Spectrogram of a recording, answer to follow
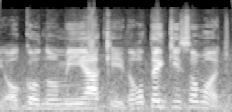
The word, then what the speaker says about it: okonomiyaki: from eastern europe and donald comes with the pronunciation okonimiyaki okonomiyaki oh thank you so much okonomiyaki thank you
